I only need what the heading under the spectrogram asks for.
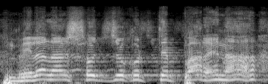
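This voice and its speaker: A man preaching an emotional sermon, shouting and chanting in a sing-song way. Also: sits high, slow pace, vocal fry, a crowd in the background. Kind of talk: emotional Bengali waz sermon.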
